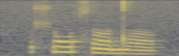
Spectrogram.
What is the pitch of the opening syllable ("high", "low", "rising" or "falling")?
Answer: high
